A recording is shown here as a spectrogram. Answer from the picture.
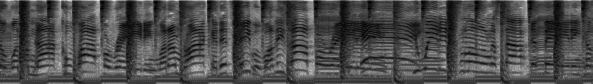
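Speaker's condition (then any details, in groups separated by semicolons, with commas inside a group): No condition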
